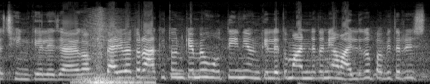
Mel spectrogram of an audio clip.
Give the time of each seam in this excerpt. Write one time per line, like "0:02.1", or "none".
0:01.0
